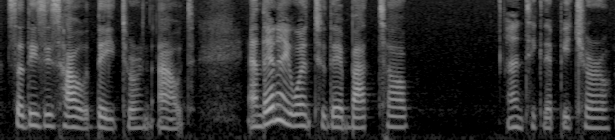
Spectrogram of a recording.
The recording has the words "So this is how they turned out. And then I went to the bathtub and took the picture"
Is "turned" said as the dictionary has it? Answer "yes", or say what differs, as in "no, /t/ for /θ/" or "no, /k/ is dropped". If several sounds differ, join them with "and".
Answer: no, /d/ is dropped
